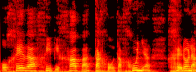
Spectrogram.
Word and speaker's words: Ojeda: So you just expel the air and that's it, okay? So you feel like the hot air coming out of your mouth. So most Spanish speakers, especially in Latin America, they would pronounce these words as you can hear now. Jalisco, Ojeda, Jipijapa, Tajo, Tajuña, Gerona, Gijón. Okay, and that's totally correct.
